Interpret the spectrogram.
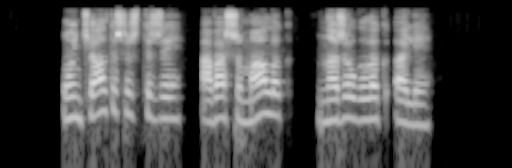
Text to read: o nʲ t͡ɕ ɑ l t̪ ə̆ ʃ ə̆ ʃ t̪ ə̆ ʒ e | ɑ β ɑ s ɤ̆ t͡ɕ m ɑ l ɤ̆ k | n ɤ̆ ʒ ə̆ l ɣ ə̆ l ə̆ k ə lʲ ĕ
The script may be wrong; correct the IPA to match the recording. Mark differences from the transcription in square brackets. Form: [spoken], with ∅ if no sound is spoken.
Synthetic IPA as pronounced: o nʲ t͡ɕ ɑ l t̪ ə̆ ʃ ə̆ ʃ t̪ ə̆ ʒ e | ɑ β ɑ [ʃ] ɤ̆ [∅] m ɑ l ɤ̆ k | n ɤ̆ ʒ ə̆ l ɣ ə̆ l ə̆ k ə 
